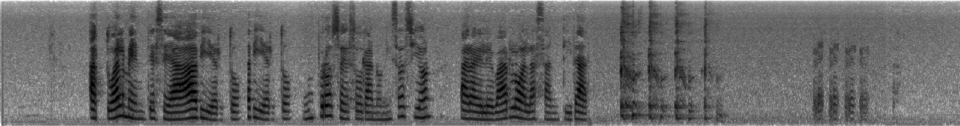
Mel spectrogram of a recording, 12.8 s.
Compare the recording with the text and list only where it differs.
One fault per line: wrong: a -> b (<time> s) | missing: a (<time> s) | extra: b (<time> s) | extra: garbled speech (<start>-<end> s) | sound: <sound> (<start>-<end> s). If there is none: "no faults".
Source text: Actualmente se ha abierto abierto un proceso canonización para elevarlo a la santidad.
sound: cough (8.3-9.7 s)
sound: laugh (10.8-11.6 s)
